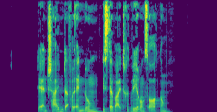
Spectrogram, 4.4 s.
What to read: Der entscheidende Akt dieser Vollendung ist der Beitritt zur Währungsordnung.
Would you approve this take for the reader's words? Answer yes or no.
no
